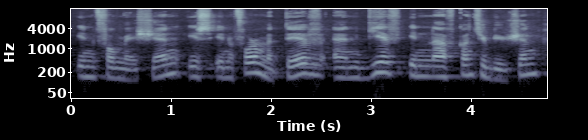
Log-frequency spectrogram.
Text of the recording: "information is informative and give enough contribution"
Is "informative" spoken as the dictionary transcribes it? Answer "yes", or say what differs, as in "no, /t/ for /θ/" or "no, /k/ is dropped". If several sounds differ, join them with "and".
yes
